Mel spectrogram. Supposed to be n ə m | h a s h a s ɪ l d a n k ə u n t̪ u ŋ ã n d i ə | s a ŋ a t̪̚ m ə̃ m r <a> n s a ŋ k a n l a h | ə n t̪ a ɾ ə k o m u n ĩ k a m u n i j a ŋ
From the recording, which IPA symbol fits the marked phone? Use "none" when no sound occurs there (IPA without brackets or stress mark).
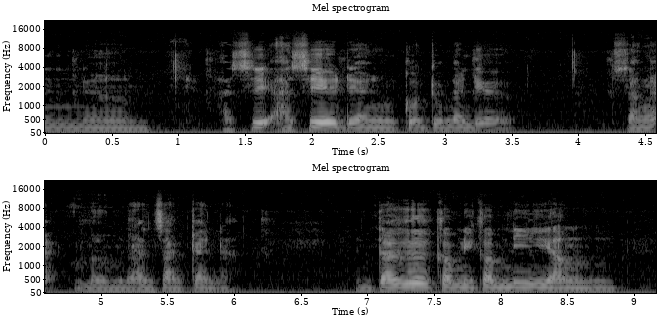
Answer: a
